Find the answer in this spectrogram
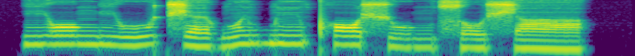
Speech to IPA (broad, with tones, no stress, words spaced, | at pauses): jo˦ŋ juː˨˦t͡ʃɛ˨ɡʷĩ˦ ɓĩ˦pʰɔ˦ ʃuː˨ŋso˨ʃa˨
